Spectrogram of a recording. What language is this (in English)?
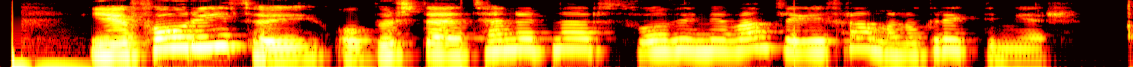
Icelandic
